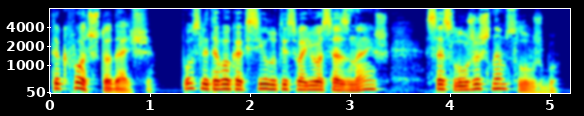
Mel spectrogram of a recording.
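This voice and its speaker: A man's voice: a little high, sing-song, moderate pace, a little mellow, no room sound, studio quality, voice pushed up. A man voicing a stern middle-aged woman healer who talks in old-fashioned folksy speech, in an audiobook. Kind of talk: audiobook character voice.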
